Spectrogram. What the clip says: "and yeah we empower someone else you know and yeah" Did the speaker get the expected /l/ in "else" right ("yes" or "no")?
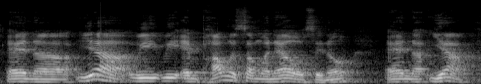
yes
